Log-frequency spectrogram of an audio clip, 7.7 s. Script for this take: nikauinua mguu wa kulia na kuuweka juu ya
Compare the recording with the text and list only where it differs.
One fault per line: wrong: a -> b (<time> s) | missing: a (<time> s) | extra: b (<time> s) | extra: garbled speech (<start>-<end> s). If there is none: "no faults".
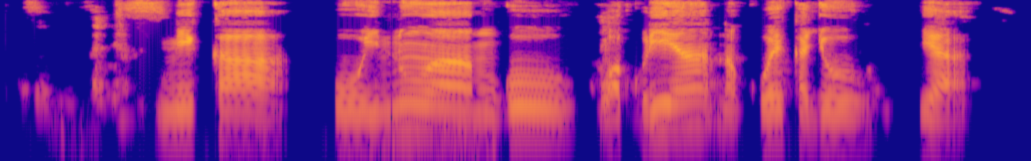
no faults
